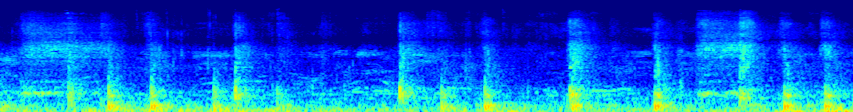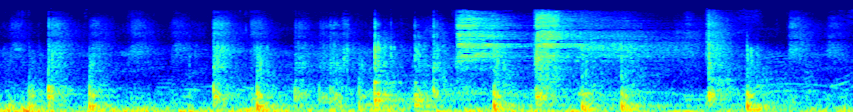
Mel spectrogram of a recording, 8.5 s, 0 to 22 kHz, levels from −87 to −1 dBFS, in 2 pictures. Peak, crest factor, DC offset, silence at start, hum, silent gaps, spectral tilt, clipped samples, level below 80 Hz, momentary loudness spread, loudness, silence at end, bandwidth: -12 dBFS; 22 dB; under 0.1%; 0 s; none; none; -4.5 dB/octave; under 0.1%; -42 dBFS; 10 LU; -36 LUFS; 0 s; 16 kHz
